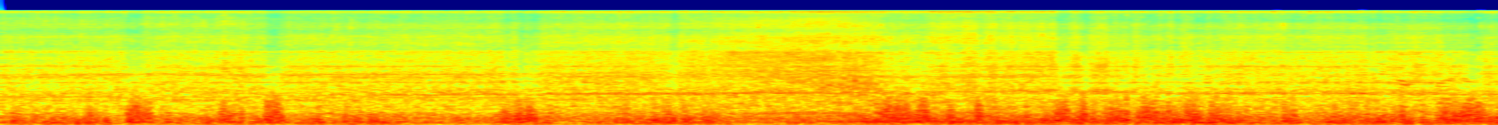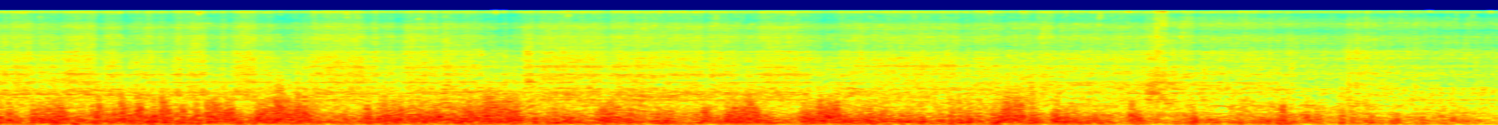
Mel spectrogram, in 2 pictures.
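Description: A vehicle engine running steadily while travelling along a road, with wind buffeting the microphone in irregular gusts.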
